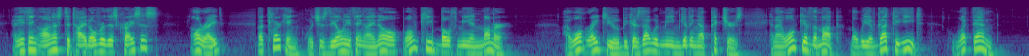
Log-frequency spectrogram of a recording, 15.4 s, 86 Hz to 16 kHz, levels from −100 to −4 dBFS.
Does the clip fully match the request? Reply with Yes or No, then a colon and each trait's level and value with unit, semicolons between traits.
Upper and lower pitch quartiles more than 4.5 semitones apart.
Yes: average, 5.3 semitones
